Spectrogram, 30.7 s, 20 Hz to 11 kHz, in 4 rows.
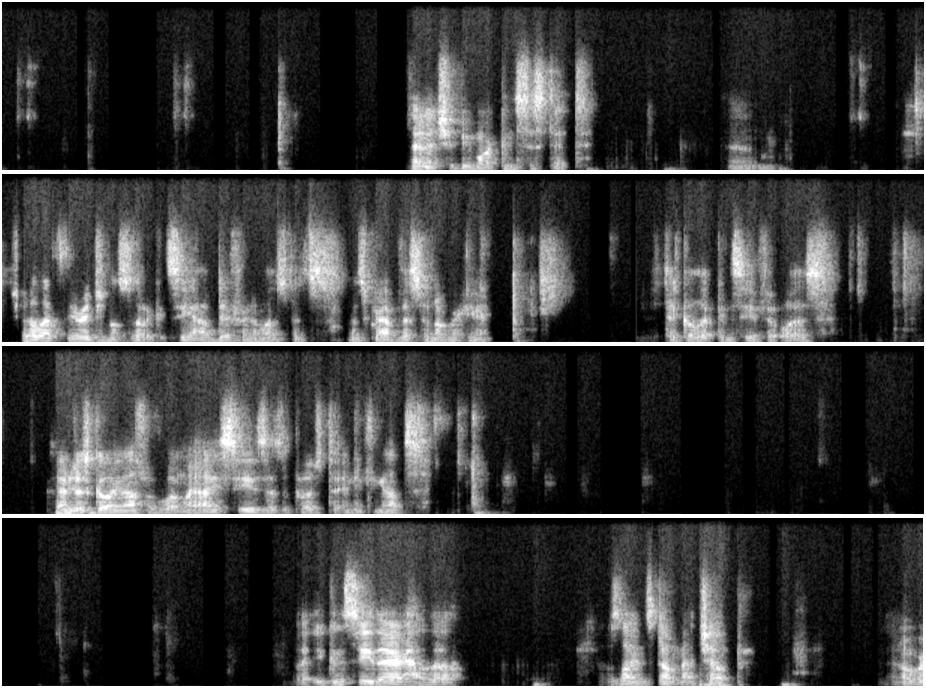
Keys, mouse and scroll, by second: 1.8 scroll down 1, 2.2 v, 6.2 scroll up 1, 7.0 click, 7.4-7.7 scroll down 1, 10.3-10.6 scroll up 1, 11.5 click, 11.9 v, 12.7 click, 16.7 scroll down 1, 18.3 click, 18.9 ctrl+right click, 19.5-20.0 scroll up 1, 22.1 click, 24.3 v, 24.8 scroll up 1, 27.8-28.1 scroll down 1, 29.6 scroll up 1.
